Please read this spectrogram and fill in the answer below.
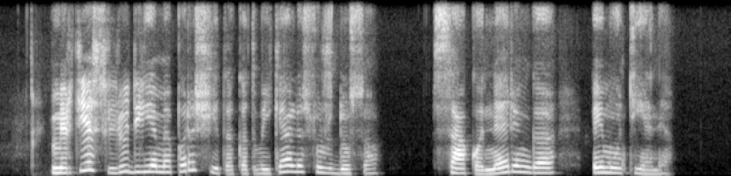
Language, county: Lithuanian, Vilnius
